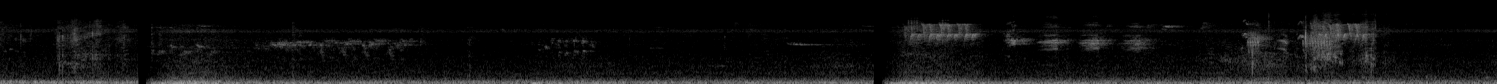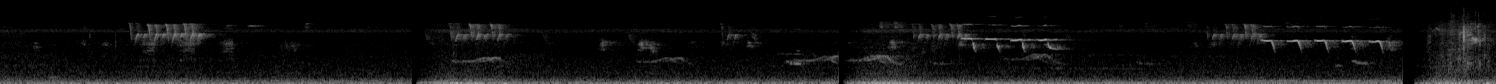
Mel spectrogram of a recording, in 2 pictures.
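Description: Birds chirping and calling: short chirps and whistles scattered through, with quick runs of rapidly repeated notes near the end, over a steady low rumble.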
